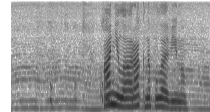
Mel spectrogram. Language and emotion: Russian, neutral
